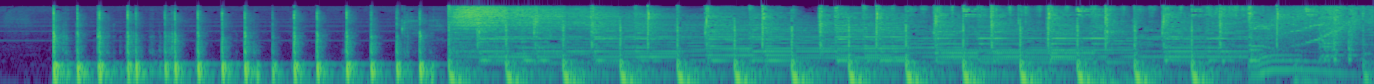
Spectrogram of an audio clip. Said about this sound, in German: Doch dann hörte er ein lautes Klopfen über sich.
